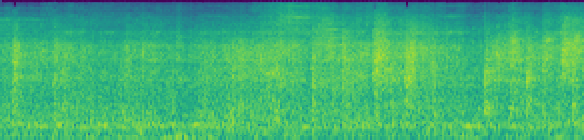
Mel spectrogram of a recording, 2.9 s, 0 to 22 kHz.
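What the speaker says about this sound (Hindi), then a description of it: "ये ठीक 12:30 पे अराइवल हो रहा है 18 टाउन मिलत एक्सप्रेस का मलकवाल जंक्शन पर।" Millat Express pulling into Malakwal Junction, a steady loud rumble of rolling rail cars with rhythmic clickety-clack of wheels over joints, continuous and close, no voices.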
